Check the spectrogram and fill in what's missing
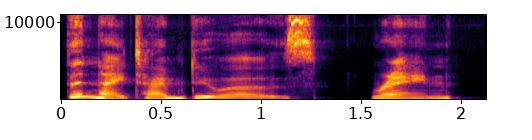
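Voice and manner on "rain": ordinary delivery, nothing marked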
